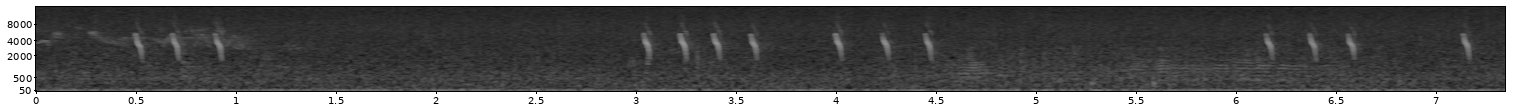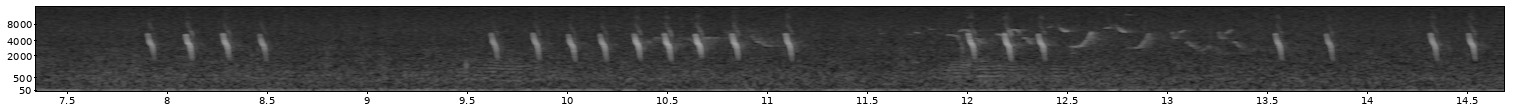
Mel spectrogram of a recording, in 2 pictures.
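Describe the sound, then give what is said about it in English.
A wild male songbird in a big white pine across a creek sings repeated bursts of sharp, high, clipped notes in quick clusters, pausing between phrases, with softer warbling in between over a steady low hum and faint background noise. “Start recording that male song.”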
